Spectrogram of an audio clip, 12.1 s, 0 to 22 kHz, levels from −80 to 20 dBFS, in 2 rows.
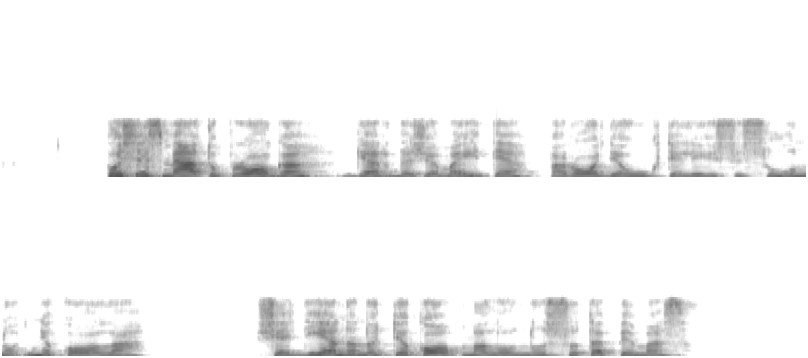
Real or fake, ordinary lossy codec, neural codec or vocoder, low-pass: fake; AAC, 96 kbps; codec, 16 kHz, 16 kbps, FunCodec, trained on LibriTTS, 50 frames a second; 7.2 kHz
